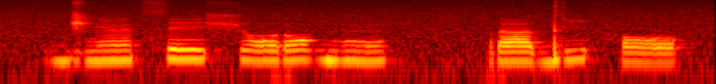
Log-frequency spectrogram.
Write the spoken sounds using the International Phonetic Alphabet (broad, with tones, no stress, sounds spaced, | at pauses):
d͡ʒ ɛ̃˧ s e˦ ʃ ɔ˧ ɾ ɔ˦ ɡ ũ˧ | ɾ a˨ d i˧ h ɔ˨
